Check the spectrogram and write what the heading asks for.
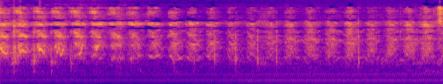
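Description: Rapid, even chirping, about seven or eight short chirps a second, over a steady low hum.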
